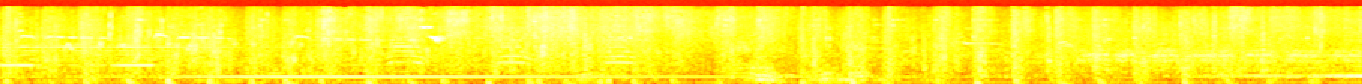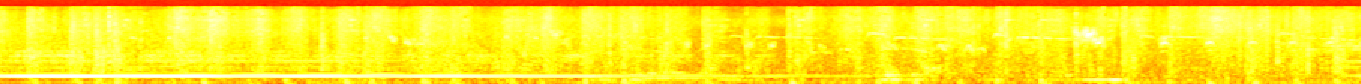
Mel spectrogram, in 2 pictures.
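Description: Footsteps crunch quickly over gravel and grass.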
